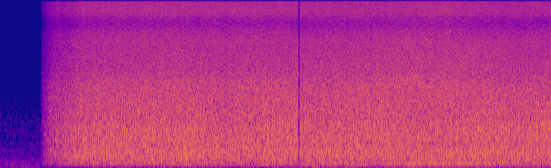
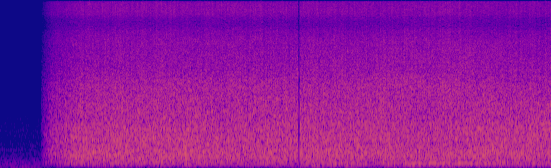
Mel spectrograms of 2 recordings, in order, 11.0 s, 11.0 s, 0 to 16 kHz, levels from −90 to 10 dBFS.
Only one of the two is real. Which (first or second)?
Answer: second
